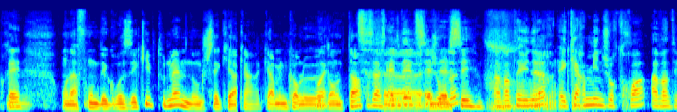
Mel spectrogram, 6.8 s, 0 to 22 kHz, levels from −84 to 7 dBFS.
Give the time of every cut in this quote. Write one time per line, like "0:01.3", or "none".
0:02.4
0:03.0
0:03.8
